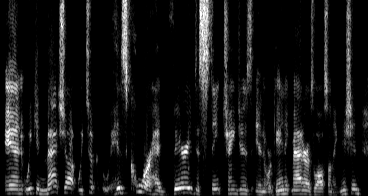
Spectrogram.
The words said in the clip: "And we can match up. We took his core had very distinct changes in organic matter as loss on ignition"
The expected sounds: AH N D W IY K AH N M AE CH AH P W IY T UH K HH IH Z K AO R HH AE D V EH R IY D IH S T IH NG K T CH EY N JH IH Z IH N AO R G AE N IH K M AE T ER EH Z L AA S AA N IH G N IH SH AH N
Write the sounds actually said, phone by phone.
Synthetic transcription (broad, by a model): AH N W IY K AH N M AE CH AH P W IY T UH K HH IH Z K AO R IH D V EH R IY D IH S T IH NG K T CH EY N JH IH Z IH N AO R G AE N IH K M AE T ER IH Z L AA S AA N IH G N IH SH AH N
